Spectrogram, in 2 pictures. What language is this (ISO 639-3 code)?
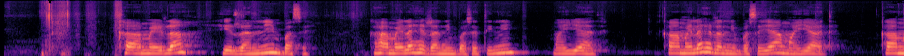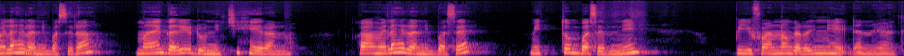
sid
